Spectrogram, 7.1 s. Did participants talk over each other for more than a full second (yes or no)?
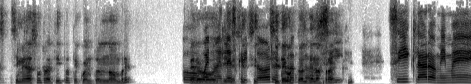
yes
